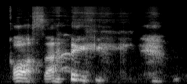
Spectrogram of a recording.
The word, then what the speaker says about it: Xhosa: He don't say it because it sounds like Tosa, but we know it's Xhosa. I always got to make sure you click. So if I don't say it right, at least they can say, at least he clicked. He made sure he clicked.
